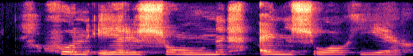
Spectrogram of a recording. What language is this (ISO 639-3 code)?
isl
